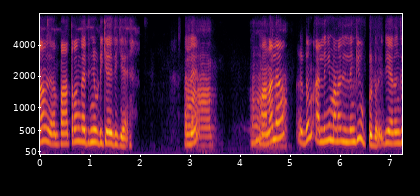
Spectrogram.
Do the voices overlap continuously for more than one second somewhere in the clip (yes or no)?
no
